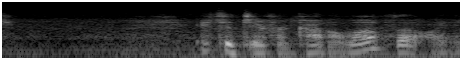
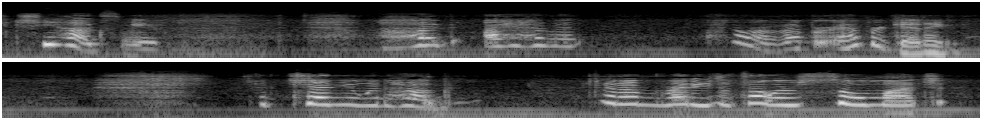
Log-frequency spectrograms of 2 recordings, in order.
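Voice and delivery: much higher, tearful-sounding; choked up; 11 semitones higher than usual. Real, not acted. Daughter recounting hug from her late mother, high and choked up. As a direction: voice rising with emotion. Emotional vision of hugging mother.

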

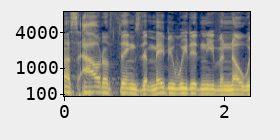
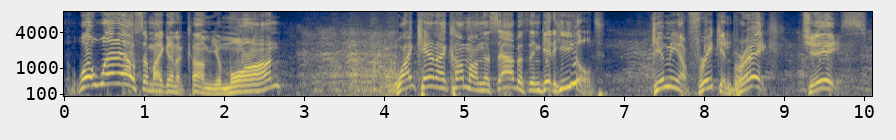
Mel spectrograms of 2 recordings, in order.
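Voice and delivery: exasperated retort; 9 semitones higher than usual. Retold or imitated.

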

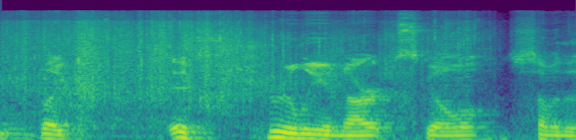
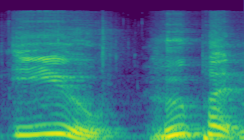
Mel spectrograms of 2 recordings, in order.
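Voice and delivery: disgusted ew; 9 semitones higher, 4 dB louder, slower than usual. Real, not acted. Reacting to tasting marzipan.

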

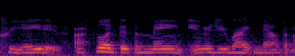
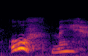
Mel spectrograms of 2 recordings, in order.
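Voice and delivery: ordinary talk, nothing marked

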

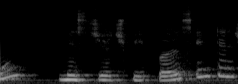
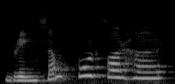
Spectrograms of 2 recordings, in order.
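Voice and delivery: ordinary delivery, nothing marked

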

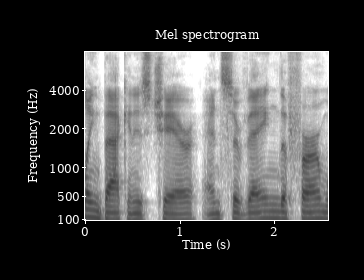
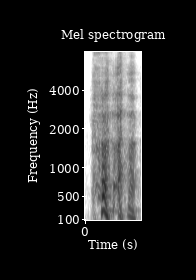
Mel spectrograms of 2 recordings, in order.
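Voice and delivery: sudden loud, higher laugh; short laugh; 8 semitones higher, 8 dB louder than usual. A narrator's reading. Client breaking into a laugh at his lawyer, amused. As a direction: break into a brief acted laugh. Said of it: "which presently broke into a laugh".

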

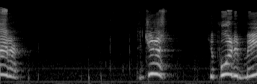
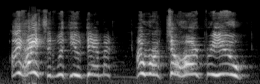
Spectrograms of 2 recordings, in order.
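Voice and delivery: loud, indignant rant; mock outrage; 3 semitones higher, 7 dB louder than usual. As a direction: berate an ungrateful partner loudly. Acted quarrel over eviction.

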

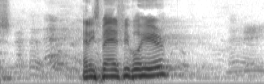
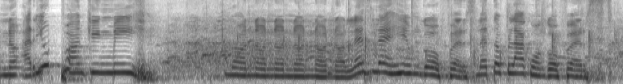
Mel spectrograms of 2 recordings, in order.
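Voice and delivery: put-on a light Spanish accent, higher and slow; Mister Ramirez in accent; 4 semitones higher, slower than usual. Mister Ramirez declining to run for president, light Spanish accent, slow. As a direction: hang back nervously in a mild Spanish accent. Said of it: "He's like".

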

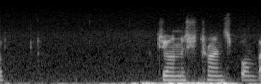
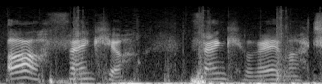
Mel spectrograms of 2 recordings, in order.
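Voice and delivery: loud put-on grateful voice; mock thanks; 3 semitones higher, 7 dB louder, slower than usual. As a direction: gush thanks in a silly voice. Mock reply to players.

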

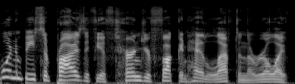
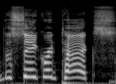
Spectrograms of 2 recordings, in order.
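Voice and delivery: high, drawn-out mock scream; Mark Hamill; 3 dB louder, much slower than usual. Imitating an actor screaming as the tree burns, high wail. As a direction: wail it slowly, pitched way up. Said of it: "you just hear Mark Hamill screaming".

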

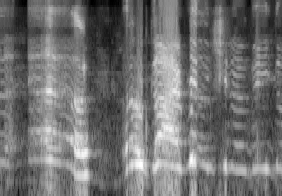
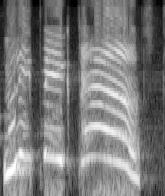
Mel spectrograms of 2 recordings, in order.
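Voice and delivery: high, drawn-out battle call; attack cry; 9 semitones higher, slower than usual. Acted. Fighter launching a leaping pounce, high drawn-out cry. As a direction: call the move out high and long.

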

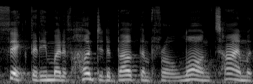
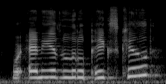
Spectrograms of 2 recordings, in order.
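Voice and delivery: put-on anxious child; 7 semitones higher, 3 dB quieter than usual. Child asks about the pigs.

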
